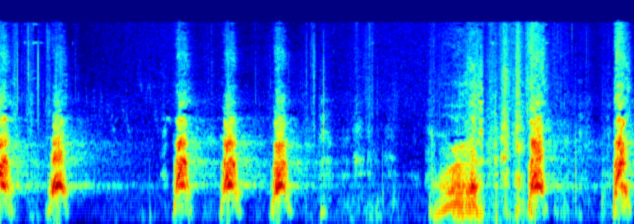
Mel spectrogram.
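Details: Frightened golden Cocker Spaniel in Dalby Forest, Yorkshire, barking at a cardboard cutout: a rapid run of sharp barks, a short break, a rough noisy outburst, then more single barks.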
